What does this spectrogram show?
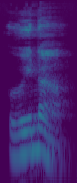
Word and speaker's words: विना: पर आता है बिना इसका उच्चारण देखिए ये हिंदी में होता है बिना और संस्कृत में लिखा मतलब विना ठीक विना जलम विना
